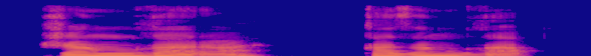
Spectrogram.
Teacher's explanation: Сочетание звуков «н-қ» произносится как «нг».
